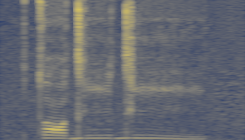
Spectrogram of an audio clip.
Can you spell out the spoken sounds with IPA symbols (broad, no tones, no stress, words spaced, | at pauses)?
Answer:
tɒdiːdiː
